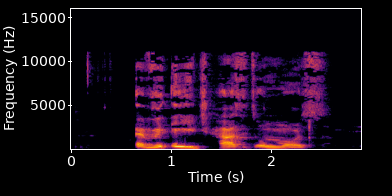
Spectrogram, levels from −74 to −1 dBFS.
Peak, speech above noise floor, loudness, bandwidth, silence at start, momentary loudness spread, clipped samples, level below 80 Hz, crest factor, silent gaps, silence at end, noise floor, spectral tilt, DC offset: 0 dBFS; 30 dB; -16 LUFS; 11.5 kHz; 0.65 s; 10 LU; under 0.1%; -54 dBFS; 16 dB; none; 0.4 s; -46 dBFS; -4.5 dB/octave; under 0.1%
